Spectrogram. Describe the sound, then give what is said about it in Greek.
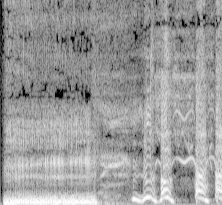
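A person imitates an angry cow with a loud, low, drawn-out growling moo lasting about a second, followed by several short, wavering vocal yelps and grunts. “Ωραία, πώς θα έκανε η αγελάδα αν είχε νεύρα.”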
